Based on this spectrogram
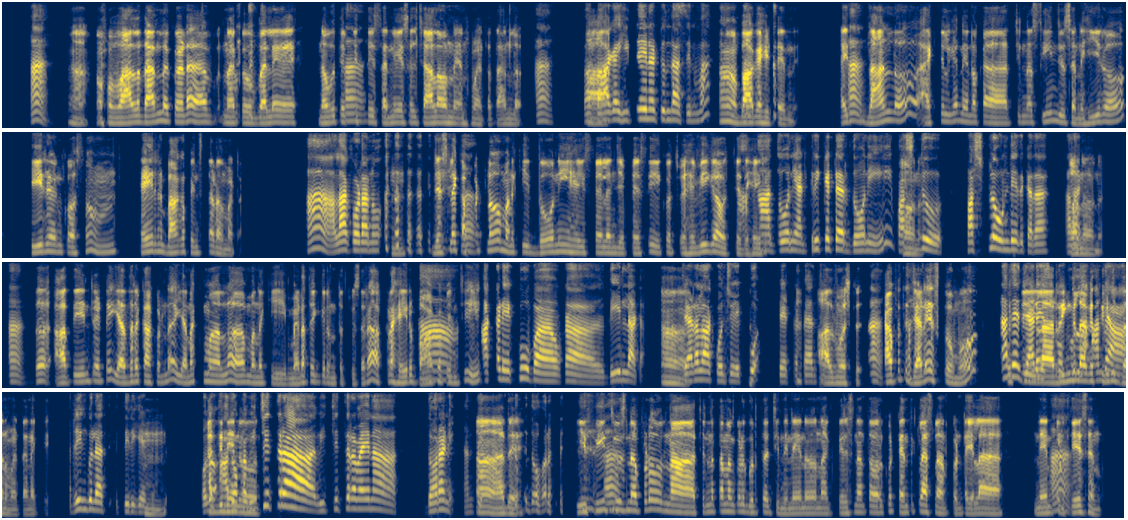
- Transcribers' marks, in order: laughing while speaking: "వాళ్ళ"; chuckle; giggle; in English: "యాక్చువల్‌గా"; in English: "సీన్"; in English: "హీరో హీరోయిన్"; in English: "హెయిర్‌ని"; in English: "జస్ట్ లైక్"; chuckle; in English: "హెయిర్ స్టైల్"; in English: "హెవీగా"; in English: "హెయిర్"; in English: "క్రికెటర్"; in English: "ఫస్ట్ ఫస్ట్‌లో"; other background noise; in English: "సో"; in English: "హెయిర్"; in English: "ఆల్‌మోస్ట్"; giggle; in English: "రింగ్"; in English: "సీన్"; laughing while speaking: "ధోరణి"; in English: "టెన్త్ క్లాస్‌లో"
- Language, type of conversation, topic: Telugu, podcast, ఏ సినిమా పాత్ర మీ స్టైల్‌ను మార్చింది?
